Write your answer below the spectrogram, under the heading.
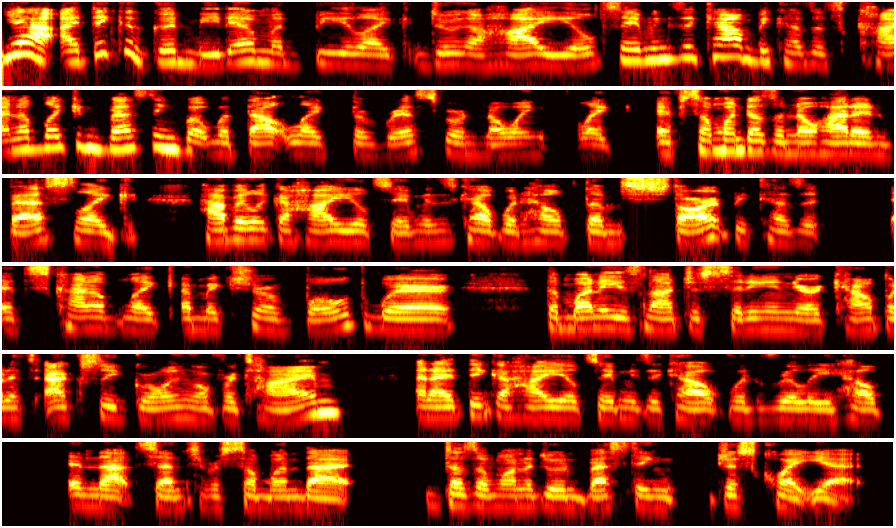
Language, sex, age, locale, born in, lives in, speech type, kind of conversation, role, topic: English, female, 25-29, en-US, United States, United States, conversation, unstructured, none, What money goal are you proud of achieving?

